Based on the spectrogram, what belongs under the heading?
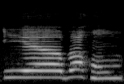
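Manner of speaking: ایابہم very slow, یا held two counts; Quran recitation. Shown as a demonstration. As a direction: stretch the یا in ایابہم. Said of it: "یا کو دو حرکہ". (ایابہم میں یا کو دو حرکہ لمبا کریں)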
